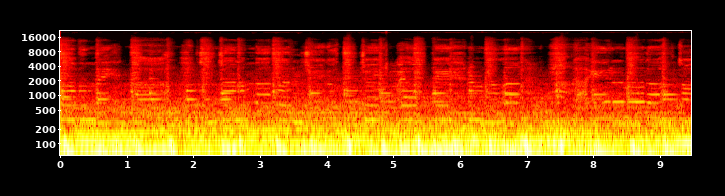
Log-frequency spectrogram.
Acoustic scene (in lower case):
car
